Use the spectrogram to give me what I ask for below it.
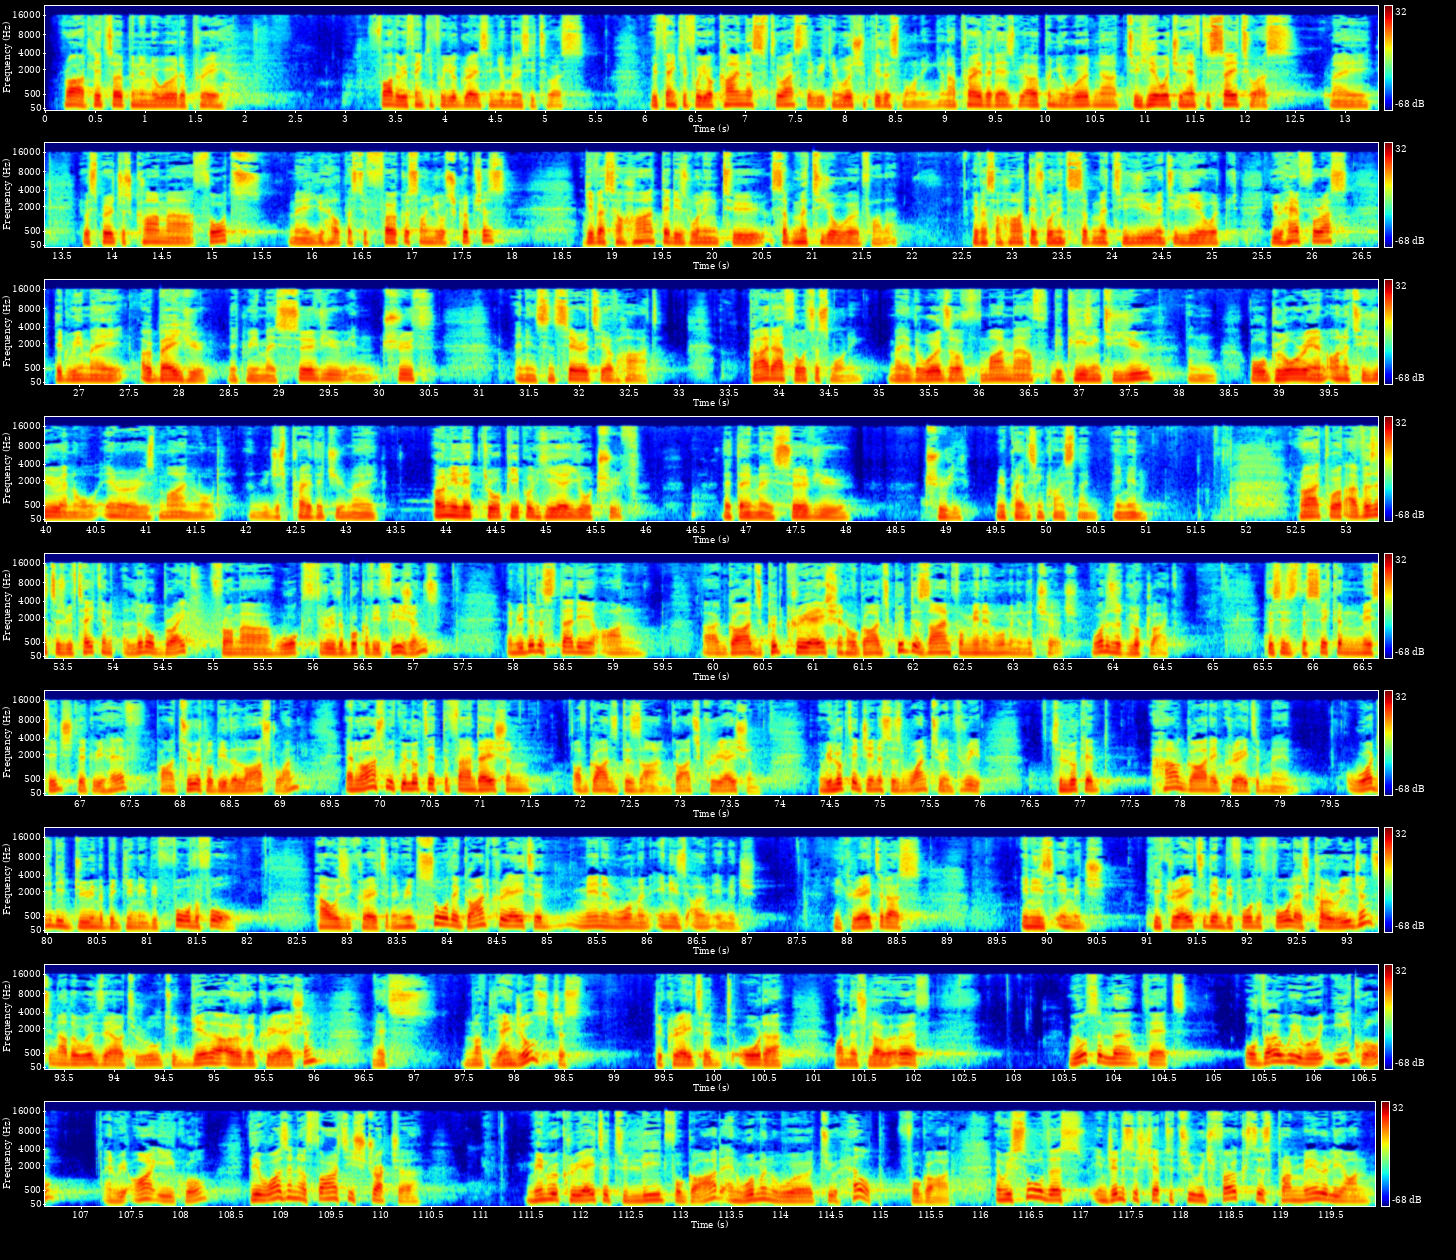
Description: In this sermon, we consider what the Bible teaches about men and women in the life of the church.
